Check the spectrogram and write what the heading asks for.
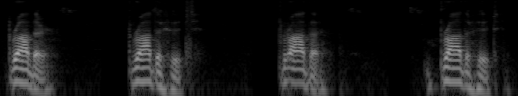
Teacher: So as we can see, it is the first syllable, and it's the same syllable, the one that is the most prominent one of all. Even though we're adding this suffix, the stress does not change its place.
